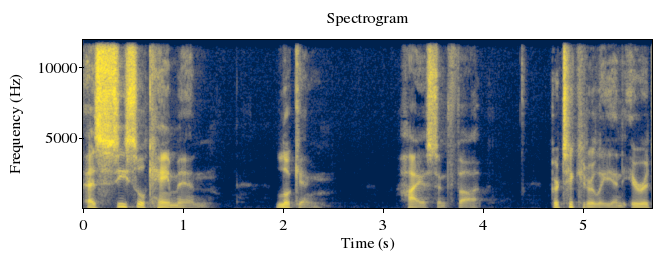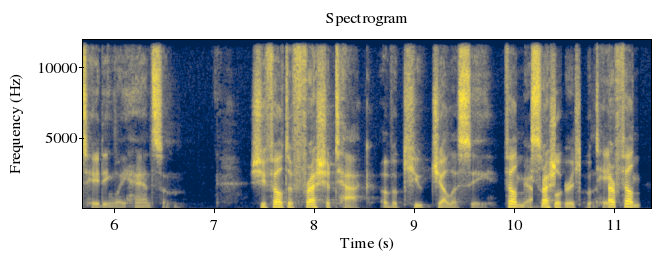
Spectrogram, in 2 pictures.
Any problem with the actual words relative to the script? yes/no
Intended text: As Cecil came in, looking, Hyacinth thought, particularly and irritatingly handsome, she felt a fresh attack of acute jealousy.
yes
